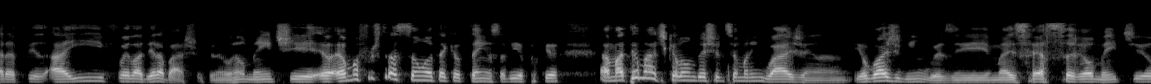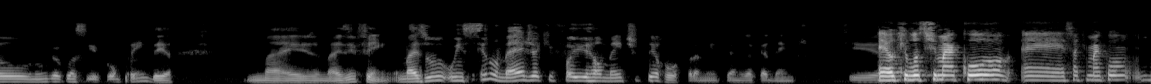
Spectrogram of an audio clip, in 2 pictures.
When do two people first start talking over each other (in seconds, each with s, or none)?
none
